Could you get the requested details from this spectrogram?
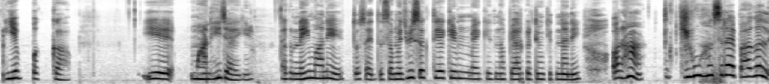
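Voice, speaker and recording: A flustered young woman in love rattles off her promises fast, her voice high and dry, as a woman narrator reads her part. She sounds like a character from an audio storybook. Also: dark tone, no room sound.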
